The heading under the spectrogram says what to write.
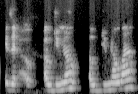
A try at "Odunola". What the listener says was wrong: The thing is, the N is silent. The N is silent. Yeah, the N. Odunola. So the N is silent in my name. A lot of people call it like that. They say Odunola, but the N is silent. So you don't call the N. Say Odunola.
